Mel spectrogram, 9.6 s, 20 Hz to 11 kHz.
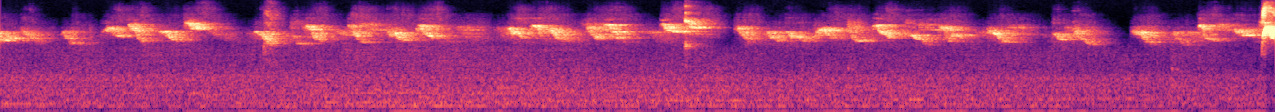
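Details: Puff-backed bulbul kept caged, third day of deworming in July 2021: an extended chain of quick, high, downward-sliding chirps, with a loud click at the very end, over a faint hiss.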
